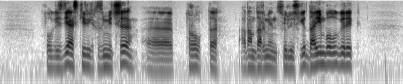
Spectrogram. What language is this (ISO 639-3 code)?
kaz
